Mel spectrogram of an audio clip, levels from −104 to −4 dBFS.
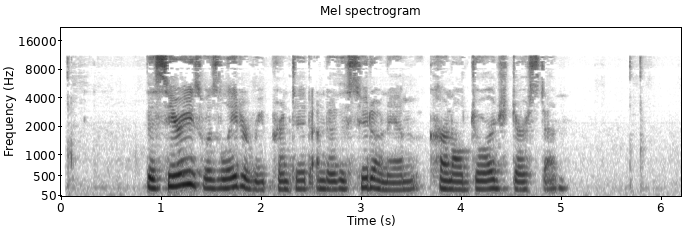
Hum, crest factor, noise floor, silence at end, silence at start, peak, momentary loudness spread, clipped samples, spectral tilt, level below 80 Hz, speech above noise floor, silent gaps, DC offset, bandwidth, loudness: none; 18 dB; -70 dBFS; 1.15 s; 0.85 s; -8 dBFS; 13 LU; under 0.1%; -5 dB/octave; -66 dBFS; 46 dB; none; under 0.1%; 12 kHz; -24 LUFS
